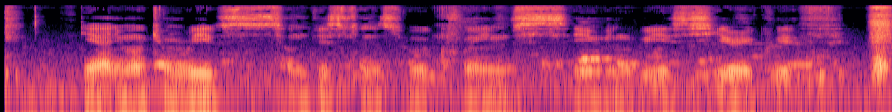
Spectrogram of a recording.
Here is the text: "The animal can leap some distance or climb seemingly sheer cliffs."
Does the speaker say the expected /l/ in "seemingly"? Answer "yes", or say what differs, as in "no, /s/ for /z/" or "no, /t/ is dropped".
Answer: no, /w/ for /l/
